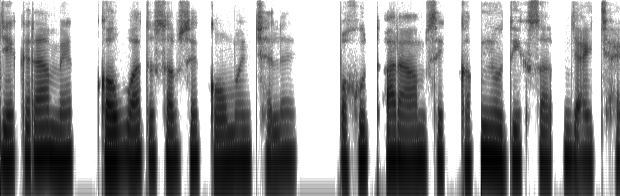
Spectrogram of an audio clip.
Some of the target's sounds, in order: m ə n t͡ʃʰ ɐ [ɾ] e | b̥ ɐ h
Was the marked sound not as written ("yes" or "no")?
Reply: yes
